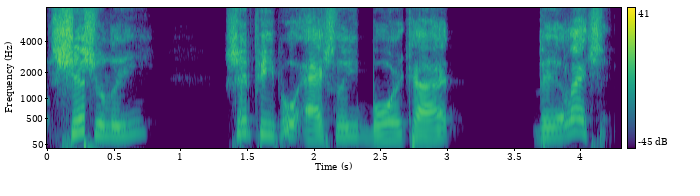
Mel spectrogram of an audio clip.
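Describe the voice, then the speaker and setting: A man's voice: fairly high pitch, expressive, a little slow, a bit bright, dry recording, studio quality. A man with an American accent hosting a casual discussion, rambling and repeating phrases as he frames questions. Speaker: podcast host.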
